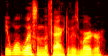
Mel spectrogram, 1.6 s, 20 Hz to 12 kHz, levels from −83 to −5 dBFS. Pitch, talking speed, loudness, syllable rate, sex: 110 Hz, 295 wpm, -17 LUFS, 6.8 syllables/s, male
